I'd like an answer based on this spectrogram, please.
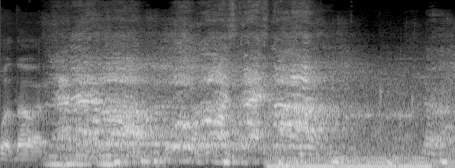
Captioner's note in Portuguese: grito de guerra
